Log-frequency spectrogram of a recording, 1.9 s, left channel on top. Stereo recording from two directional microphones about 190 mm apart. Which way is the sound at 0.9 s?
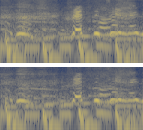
Centre (ahead or behind).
